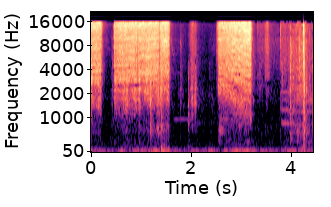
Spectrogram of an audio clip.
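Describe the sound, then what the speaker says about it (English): Several bursts of aerosol spray hiss out in short and longer blasts, separated by brief quiet pauses, close up. "I think I'm going to go ahead and try to spray a little something."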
